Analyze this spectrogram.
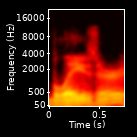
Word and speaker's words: Blaser: Uh having a last name of Blazer is pretty good here in Portland if you follow the NBA. Um but it's spelled with an S instead of a Z.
